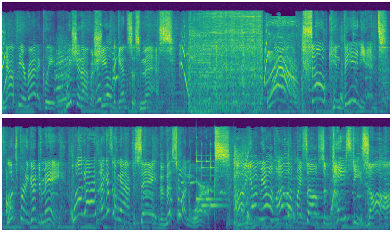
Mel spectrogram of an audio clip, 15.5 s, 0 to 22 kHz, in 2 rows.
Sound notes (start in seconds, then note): 3.7 mixer motor whirring; 11.8 tinkling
